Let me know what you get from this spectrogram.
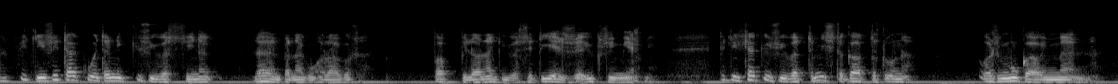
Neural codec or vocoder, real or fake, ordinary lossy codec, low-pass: none; real; none; 7.2 kHz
